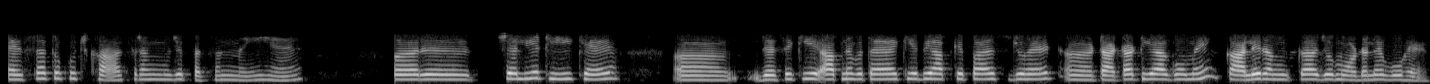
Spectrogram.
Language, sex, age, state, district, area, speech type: Hindi, female, 45-60, Rajasthan, Jaipur, urban, conversation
